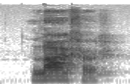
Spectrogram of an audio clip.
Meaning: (noun) 1. bearing (a metal block or other construction holding a rotating axis in position) 2. beer of low fermentation 3. laager (wagon fort used by Boers, especially Voortrekkers)
- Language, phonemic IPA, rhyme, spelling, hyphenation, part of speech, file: Dutch, /ˈlaː.ɣər/, -aːɣər, lager, la‧ger, noun / adjective, Nl-lager.ogg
